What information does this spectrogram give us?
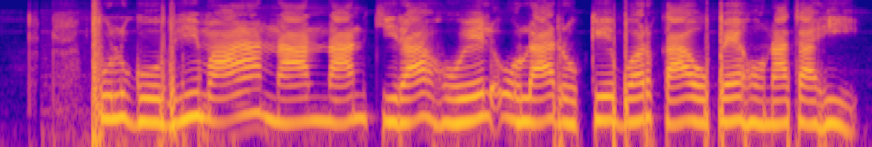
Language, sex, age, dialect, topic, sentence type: Chhattisgarhi, female, 18-24, Eastern, agriculture, question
